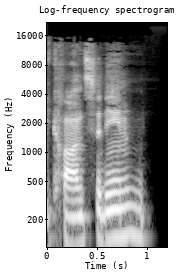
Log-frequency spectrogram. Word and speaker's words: Considine: Constantine? – Mills or, no, Constantine. – Mills, no, yeah, bro. Not Mills. It's like Paddy Considine.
